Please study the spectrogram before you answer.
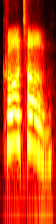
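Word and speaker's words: Croatoan: It's crowone. Croatone. There you go.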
